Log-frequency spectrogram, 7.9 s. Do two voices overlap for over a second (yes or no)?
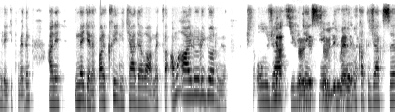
yes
